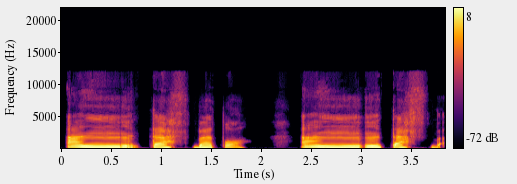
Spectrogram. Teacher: इख्फा करेंगे, नून की आवाज को छुपा के पढ़ेंगे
